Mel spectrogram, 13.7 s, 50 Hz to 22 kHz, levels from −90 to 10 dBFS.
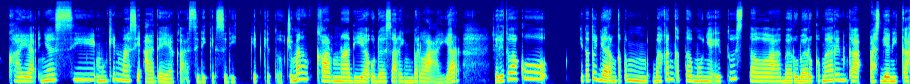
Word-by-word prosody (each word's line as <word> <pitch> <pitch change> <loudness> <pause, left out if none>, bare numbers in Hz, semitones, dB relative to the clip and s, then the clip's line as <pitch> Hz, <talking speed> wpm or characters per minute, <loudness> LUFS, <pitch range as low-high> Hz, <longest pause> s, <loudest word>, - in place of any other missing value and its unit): Kayaknya 210 +3 -1
sih 270 -1 -3
mungkin 215 +5 -2
masih 225 -1 0
ada 170 - 0
ya 165 -2 -2
Kak, - - -7
sedikit-sedikit - - -6
gitu, - - -14 0.2
cuman 285 +4 +3
karena 200 -2 +3
dia 190 -2 +2
udah 185 0 0
sering 185 -1 -1
berlayar 175 -4 0 0.5
jadi 210 +2 +1
tuh 295 - +3
aku. 300 +3 0 0.8
Kita 240 - -2
tuh 285 -1 -1
jarang 215 -4 +5
ketem 220 -3 0
bahkan 270 +8 -1
ketemunya 205 -3 -1
itu 200 +12 -5
setelah 200 -9 +1
baru-baru 190 +1 +2
kemarin 235 +4 0
Kak, 210 -5 +2
pas 195 +1 +1
dia 205 -1 +5
nikah. 195 0 +2
205 Hz, 140 wpm, -25 LUFS, 195-235 Hz, 0.8 s, jarang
